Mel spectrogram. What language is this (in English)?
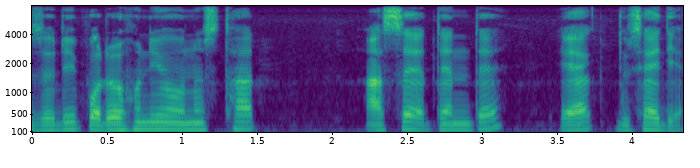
Assamese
